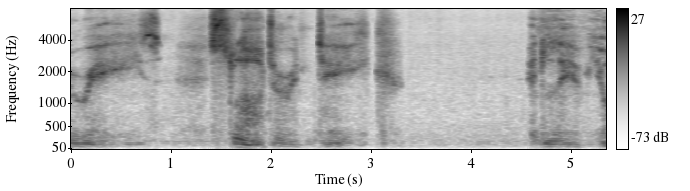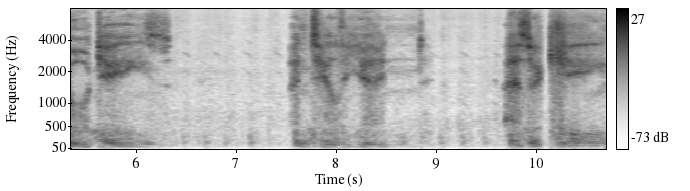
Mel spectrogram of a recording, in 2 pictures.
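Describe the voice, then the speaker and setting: A man's put-on character voice, gravelly and raspy, extremely high in pitch, at a very slow pace. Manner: gruff, dramatic.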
